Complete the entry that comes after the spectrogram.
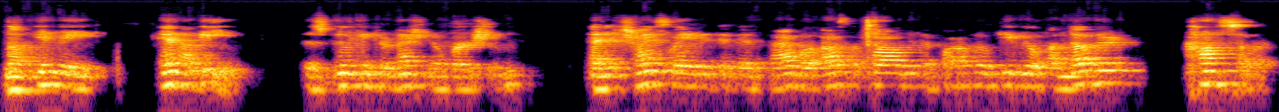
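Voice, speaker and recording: A male preacher whose first language is Mandarin Chinese, delivering a sermon in an unhurried way with long pauses and gentle emphasis. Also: fairly high pitch, steady tone. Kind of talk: slow, deliberate sermon. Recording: echoey hall, distant mic, dull lo-fi sound.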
